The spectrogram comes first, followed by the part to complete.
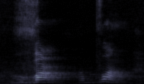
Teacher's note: Dalam pengucapan 20 itu gigi atas berjumpa dengan bibir bawah. Vingt. Itu V-nya harus kedengaran ya.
